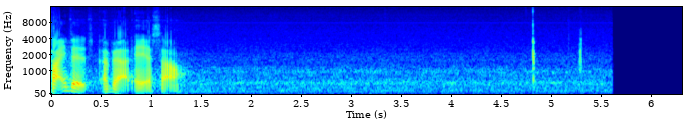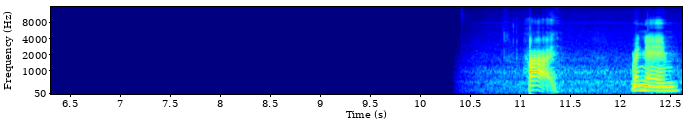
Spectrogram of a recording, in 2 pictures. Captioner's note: pause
